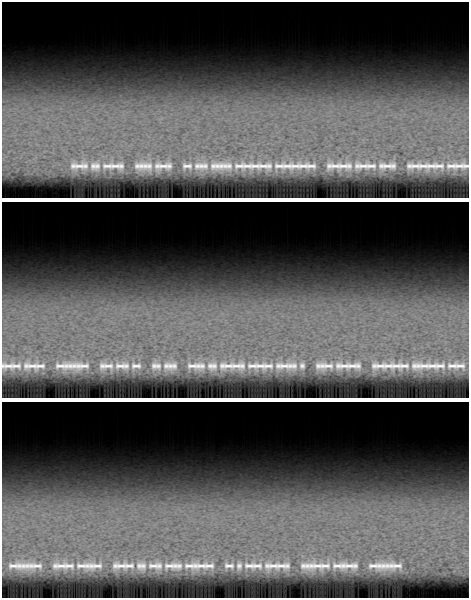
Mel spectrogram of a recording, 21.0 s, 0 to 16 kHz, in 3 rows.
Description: Morse code, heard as a keyed tone, machine-sent, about 40 wpm, 480 Hz, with radio static. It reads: RIG HR TS590 PWR 10W - ANT IS DIPOLE UP 12M - WX WINDY TEMP 3C -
